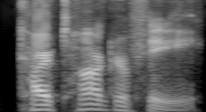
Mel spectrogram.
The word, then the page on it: cartography: American English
